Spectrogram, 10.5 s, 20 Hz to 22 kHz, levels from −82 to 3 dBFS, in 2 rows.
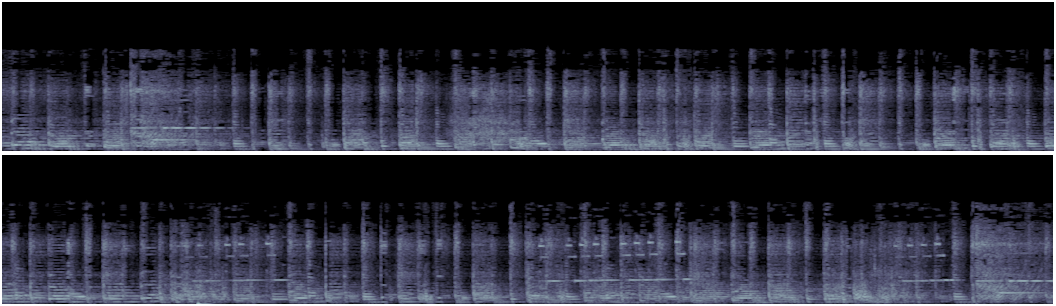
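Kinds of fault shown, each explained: Phantom power thump: at 6.24 s a deep, low-frequency thump breaks in and has faded by about 6.34 s. It peaks at about -15 dBFS and decays in 22 ms. It happens when a supply voltage is switched on or off while the input is live. The sudden DC step pushes through the coupling capacitors as a single bass pulse, which dies away as they settle, here quickly and well below full scale.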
